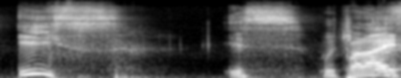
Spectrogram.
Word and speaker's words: Ys: Which Weeze? Ease. Weeze? Like geese, but with Ice? Ease. Geese. Geese without the G.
